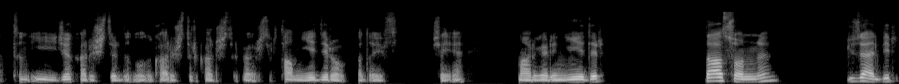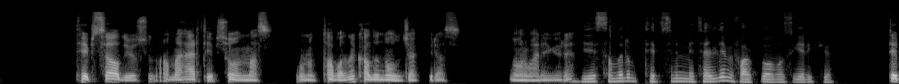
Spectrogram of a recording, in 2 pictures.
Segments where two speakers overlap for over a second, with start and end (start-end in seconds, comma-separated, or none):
none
